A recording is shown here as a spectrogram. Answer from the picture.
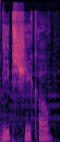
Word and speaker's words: DeepsChico: You know, people have a hard time pronouncing my name. Deeps Chico.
